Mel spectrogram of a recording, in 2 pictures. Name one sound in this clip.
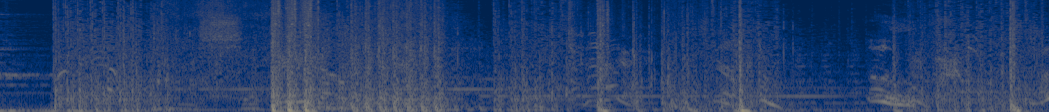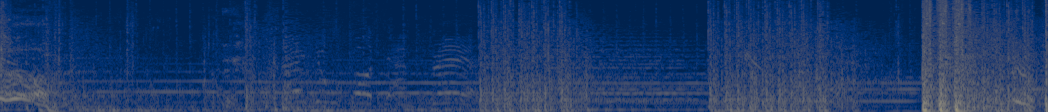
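Gunfire bursts out in loud rapid shots.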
